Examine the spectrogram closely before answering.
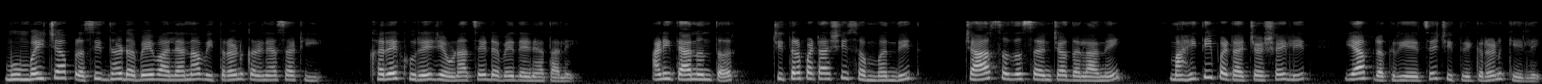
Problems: none marked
